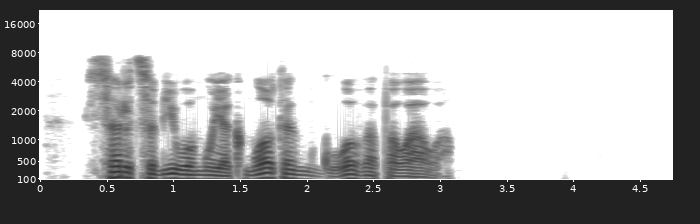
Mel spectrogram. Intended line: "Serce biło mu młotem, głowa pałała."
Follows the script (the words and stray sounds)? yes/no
no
